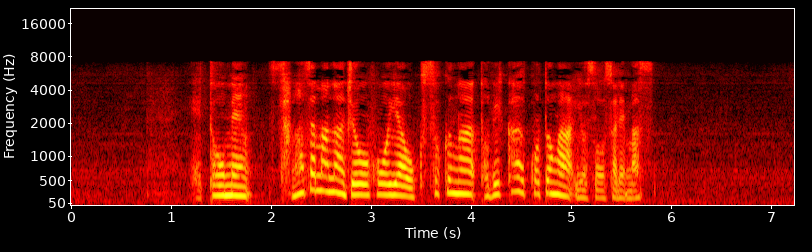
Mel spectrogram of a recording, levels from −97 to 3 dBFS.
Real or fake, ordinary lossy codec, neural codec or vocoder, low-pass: fake; MP3, 48 kbps; codec, 44.1 kHz, 7.8 kbps, Pupu-Codec; 7.2 kHz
